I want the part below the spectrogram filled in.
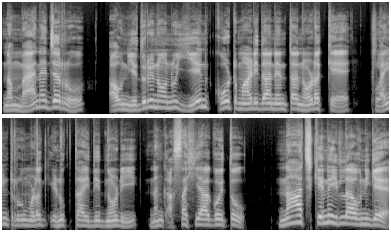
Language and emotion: Kannada, disgusted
